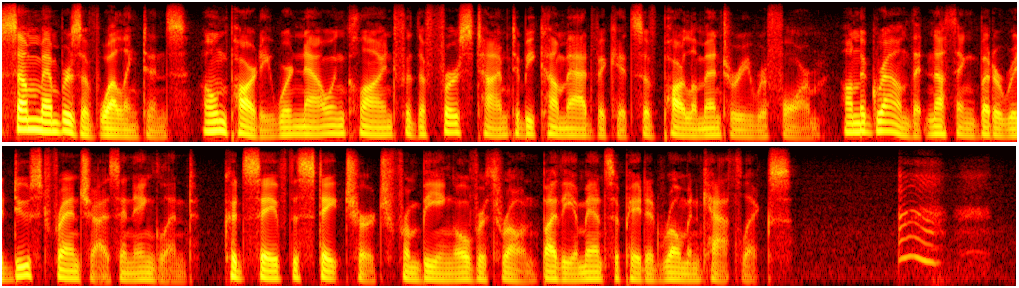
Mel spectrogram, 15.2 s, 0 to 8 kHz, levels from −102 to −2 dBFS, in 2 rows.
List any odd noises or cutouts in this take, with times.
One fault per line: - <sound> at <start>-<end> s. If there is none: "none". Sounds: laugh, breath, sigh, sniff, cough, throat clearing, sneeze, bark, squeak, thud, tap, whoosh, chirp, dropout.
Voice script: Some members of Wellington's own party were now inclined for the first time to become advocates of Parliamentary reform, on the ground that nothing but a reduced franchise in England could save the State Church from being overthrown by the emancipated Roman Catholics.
- breath at 14.3-15.0 s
